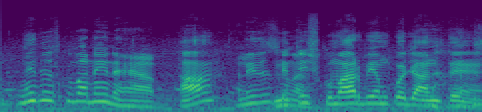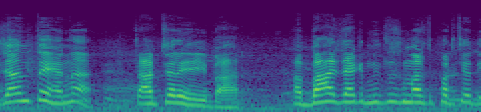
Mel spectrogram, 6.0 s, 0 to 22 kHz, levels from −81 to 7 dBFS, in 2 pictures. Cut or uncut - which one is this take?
uncut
